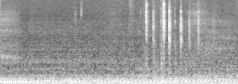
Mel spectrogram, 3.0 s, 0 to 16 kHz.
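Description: A Mitsubishi Evo 9 with a full titanium exhaust and high-flow cat, idling as heard from inside the shut cabin: a steady, muffled low rumble with faint light clinks over it.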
